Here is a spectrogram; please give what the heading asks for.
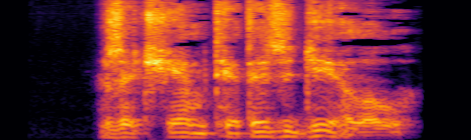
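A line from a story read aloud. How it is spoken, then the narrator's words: Stern fatherly question. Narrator (Russian): спросил отец строгим голосом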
